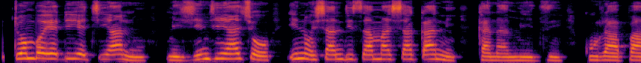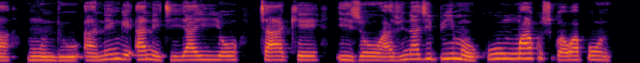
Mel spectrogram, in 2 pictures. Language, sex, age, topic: Ndau, male, 25-35, health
